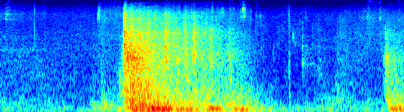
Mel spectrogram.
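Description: A panelled door slammed shut about half a second in: one loud bang that dies away over about half a second.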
